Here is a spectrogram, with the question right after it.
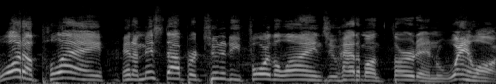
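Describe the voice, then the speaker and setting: Raised and projected over noticeable background noise, a man's high, energetic voice swings very widely in pitch. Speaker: sports broadcaster, radio play-by-play announcer. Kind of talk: college football radio play-by-play. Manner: fast, energetic.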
